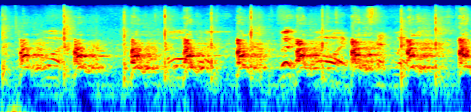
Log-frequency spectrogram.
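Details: Rottweiler on its first day of object-guard training, standing on an object and barking at a decoy while the owner stays nearby. Deep, harsh barks come in bursts about every second, with a man's voice praising the dog in the background.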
